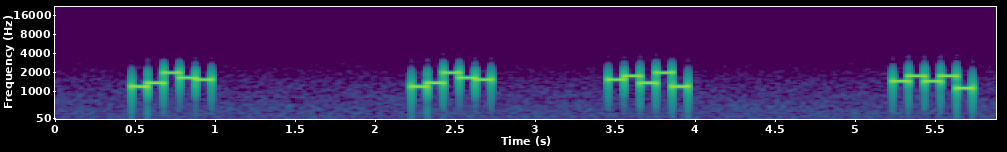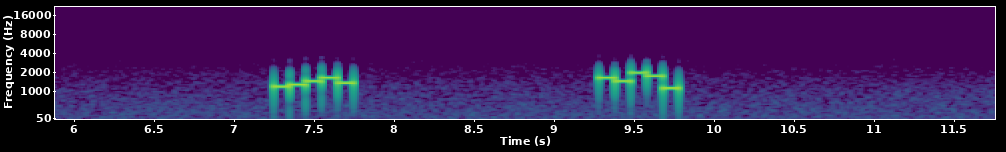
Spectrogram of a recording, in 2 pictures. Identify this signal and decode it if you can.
Five-tone selective call (CCIR), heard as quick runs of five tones, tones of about 100 ms. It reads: 24076 24076 68402 58581 23574 75081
